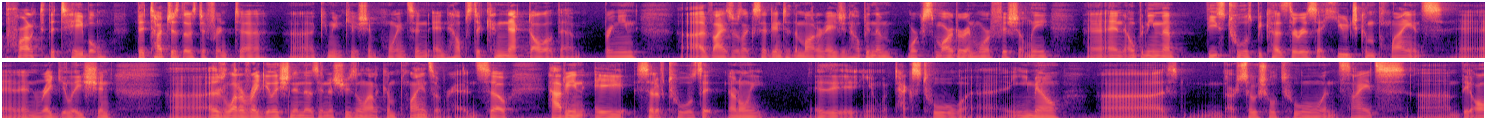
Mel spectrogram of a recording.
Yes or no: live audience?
no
